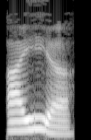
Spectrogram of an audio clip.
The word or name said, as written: aiya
